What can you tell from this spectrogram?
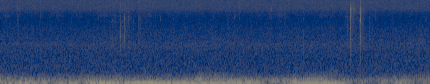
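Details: A pet cat purrs as it is being calmed and spoiled by its owner, a deep continuous rumbling vibration that swells and eases with each breath, with a few faint clicks near the end.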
